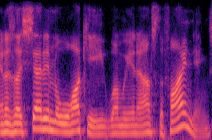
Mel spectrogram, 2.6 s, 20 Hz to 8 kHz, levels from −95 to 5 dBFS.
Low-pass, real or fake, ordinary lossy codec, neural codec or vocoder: 7.2 kHz; fake; Opus, 16 kbps; codec, 16 kHz, 8 kbps, FreqCodec, larger model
